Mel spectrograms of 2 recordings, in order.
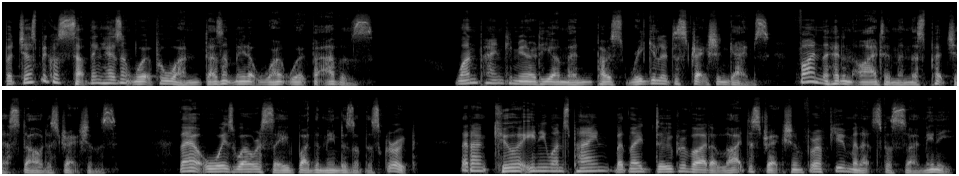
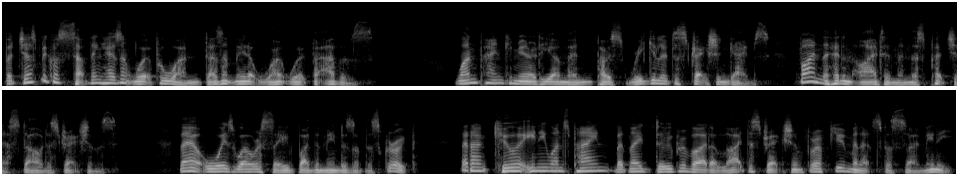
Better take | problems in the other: first | muffled; slightly; fading above 4 kHz

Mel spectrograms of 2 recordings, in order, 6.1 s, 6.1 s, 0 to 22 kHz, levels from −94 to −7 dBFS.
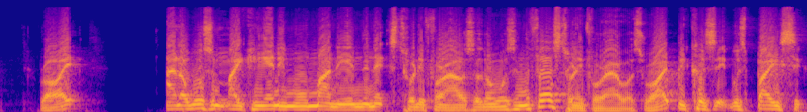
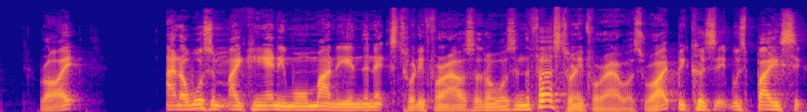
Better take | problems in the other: second | distortion; heavy; 18% of the sound clipped

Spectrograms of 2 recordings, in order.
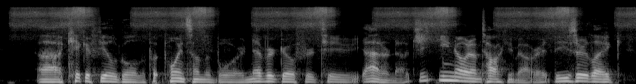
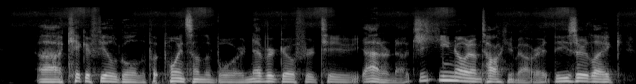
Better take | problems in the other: second | hiss; loud; throughout; 6 dB below the speech; faint in the second

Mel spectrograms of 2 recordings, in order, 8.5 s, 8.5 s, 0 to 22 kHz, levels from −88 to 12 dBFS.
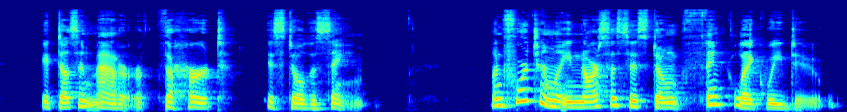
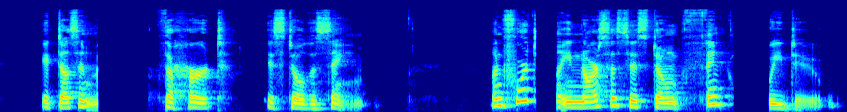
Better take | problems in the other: first | audio cutting out; at 1 s for 0.5 s, at 5.5 s and at 7.5 s

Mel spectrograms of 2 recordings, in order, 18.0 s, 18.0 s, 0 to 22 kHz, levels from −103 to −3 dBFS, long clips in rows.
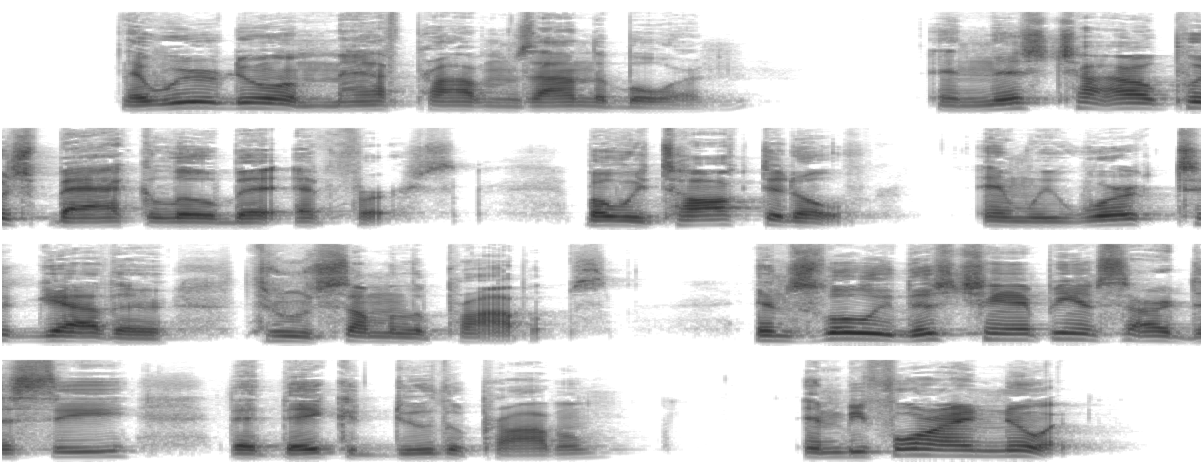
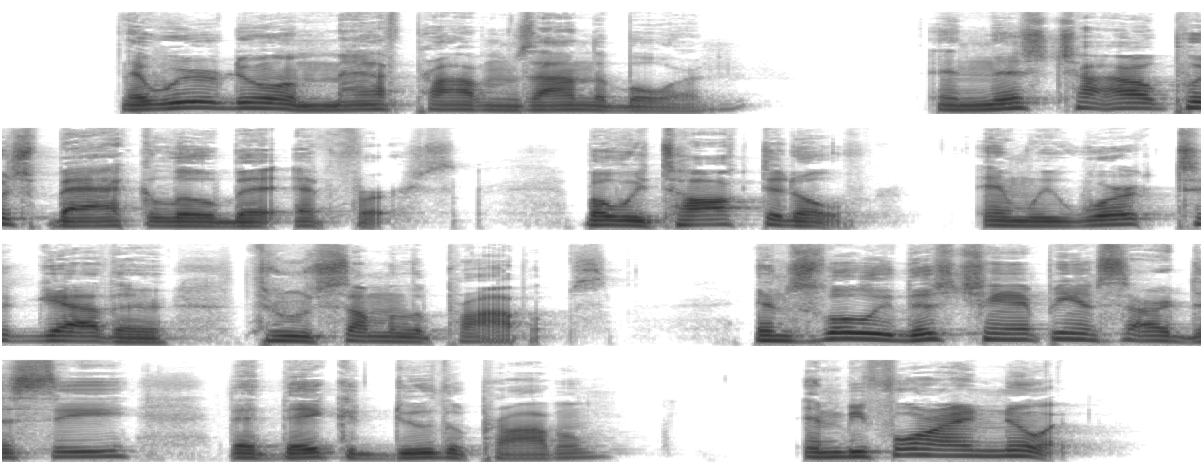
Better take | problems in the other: second | thin; somewhat; fading below 350 Hz

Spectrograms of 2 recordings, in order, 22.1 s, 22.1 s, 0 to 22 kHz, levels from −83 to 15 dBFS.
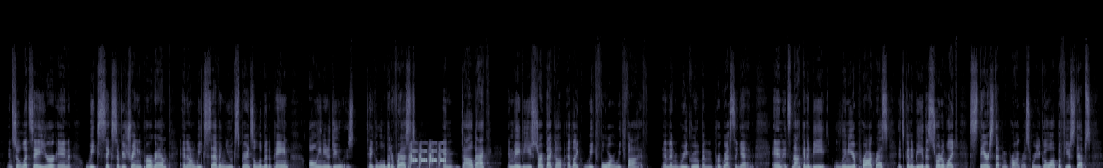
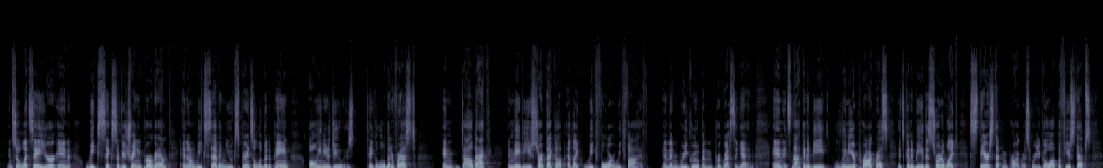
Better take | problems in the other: second | alarm; loud; at 8 s; peak 4 dB above the speech

